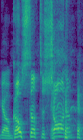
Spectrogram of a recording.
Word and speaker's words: Tsushima: Like, the T is definitely silent. It is definitely Tsushima. No, Tsushima, Tsushima, Tsunami, Tsunami.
